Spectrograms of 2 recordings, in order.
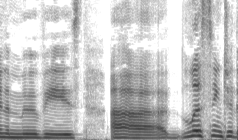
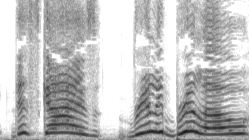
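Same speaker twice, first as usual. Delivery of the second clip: put-on very high, slow, stretched-out flapper girl voice. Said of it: "She'd be like".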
